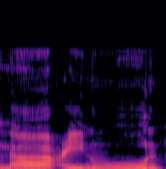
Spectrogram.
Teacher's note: نو پہ مد اصلی بالواو اور نون پہ جب وقف کریں گے تو وقف بالاسکان ہو جائے گا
